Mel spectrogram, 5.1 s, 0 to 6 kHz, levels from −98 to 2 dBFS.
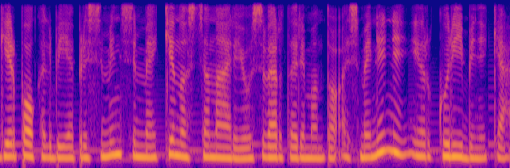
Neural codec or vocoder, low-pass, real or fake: none; 5.4 kHz; real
